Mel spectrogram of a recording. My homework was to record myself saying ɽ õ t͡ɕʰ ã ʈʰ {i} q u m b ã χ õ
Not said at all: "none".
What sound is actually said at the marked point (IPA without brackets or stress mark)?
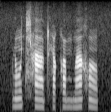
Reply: i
